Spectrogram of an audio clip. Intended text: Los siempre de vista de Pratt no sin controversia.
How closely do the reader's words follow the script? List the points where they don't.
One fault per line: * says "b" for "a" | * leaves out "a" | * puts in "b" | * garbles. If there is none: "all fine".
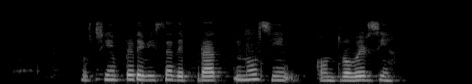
all fine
